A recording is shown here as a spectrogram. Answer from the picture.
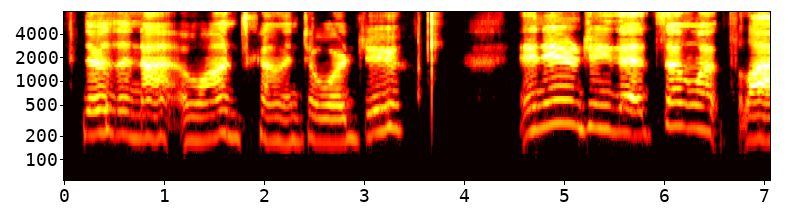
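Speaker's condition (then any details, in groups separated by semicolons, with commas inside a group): Throat cancer radiation damage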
